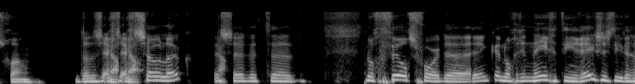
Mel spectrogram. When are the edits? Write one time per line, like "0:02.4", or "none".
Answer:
0:01.2
0:02.0
0:03.6
0:04.1
0:04.7
0:05.1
